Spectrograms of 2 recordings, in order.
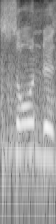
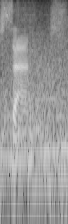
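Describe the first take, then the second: First: The first vowel sounds like 'aw'. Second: The first vowel sounds like short 'a'. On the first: The speaker calls it wrong. "I was saying Saunders instead of Sanders" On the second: The speaker calls it right. "instead of Sanders"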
